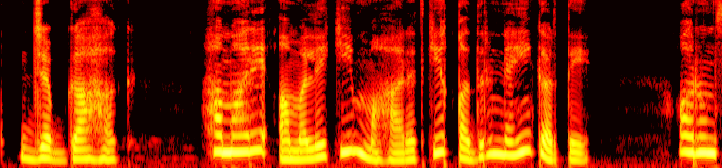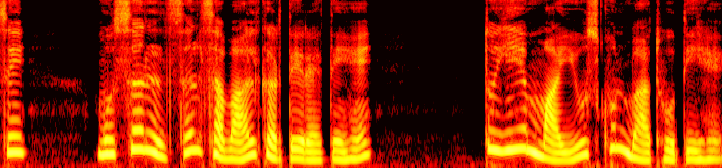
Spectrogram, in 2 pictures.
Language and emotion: Urdu, sad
